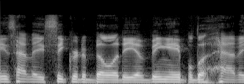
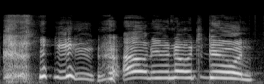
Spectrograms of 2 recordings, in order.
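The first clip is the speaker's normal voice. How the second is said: mock baffled. Americans reacting to bad accent.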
